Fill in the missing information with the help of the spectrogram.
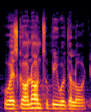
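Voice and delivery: ordinary talk, nothing marked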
